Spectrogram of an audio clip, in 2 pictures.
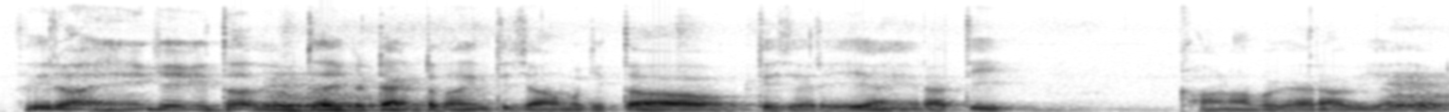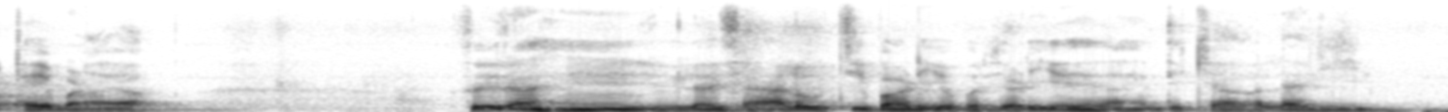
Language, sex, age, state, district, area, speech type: Dogri, male, 30-45, Jammu and Kashmir, Kathua, rural, spontaneous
